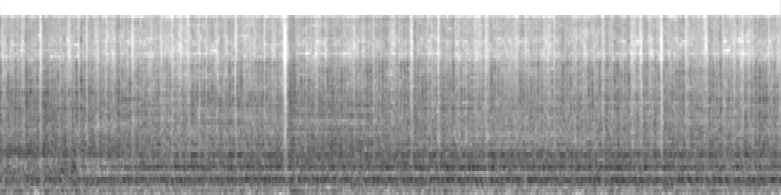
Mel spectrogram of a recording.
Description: The fan died :(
